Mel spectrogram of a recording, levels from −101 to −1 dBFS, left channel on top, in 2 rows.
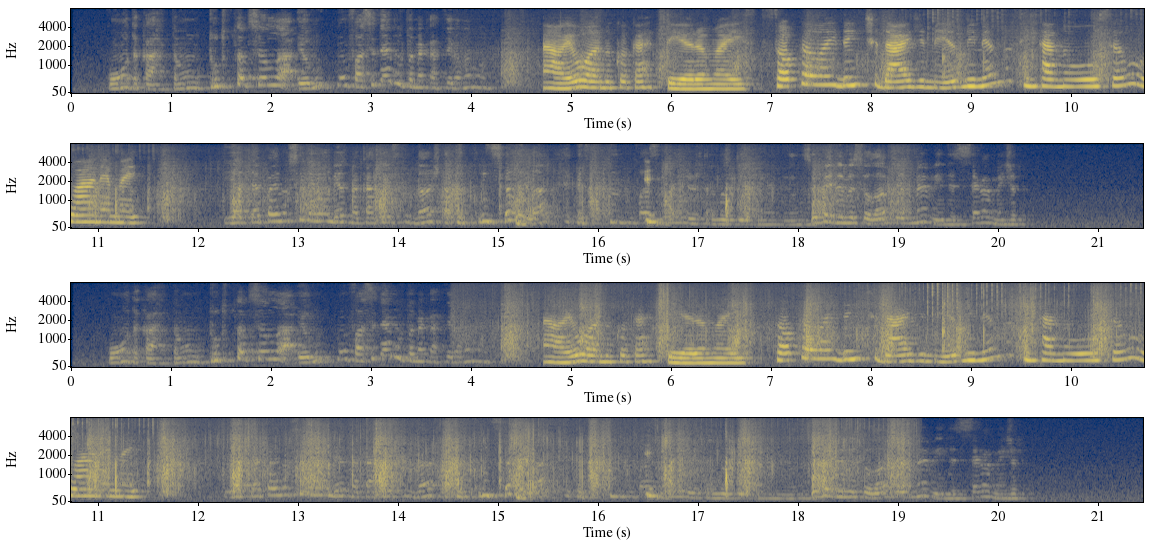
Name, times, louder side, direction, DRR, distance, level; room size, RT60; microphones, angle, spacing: voice 1, 0.4-4.2 11.2-11.4 12.2-20.2, left 2 dB, 50° left, 3.1 m, -36 dB
sound 1, 3.8-19.2, right 7 dB, 85° right, 0.5 m, -33 dB
voice 2, 4.7-11.4 16.5-16.6, left 4 dB, 70° left, 0.8 m, -21 dB
19.0 x 8.6 x 4.0 m
head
